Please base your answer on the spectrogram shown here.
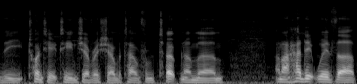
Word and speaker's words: Taupenot Merme: This is, I'm sure I always mispronounce this, I want to call it Taupenot Meme, but it's something more like Taupenot Merme.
